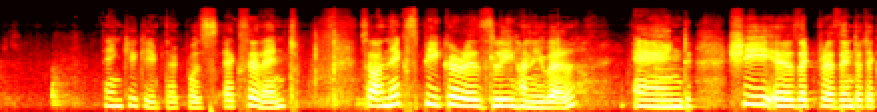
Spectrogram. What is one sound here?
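A young woman speaks clearly through a microphone in a large hall.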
